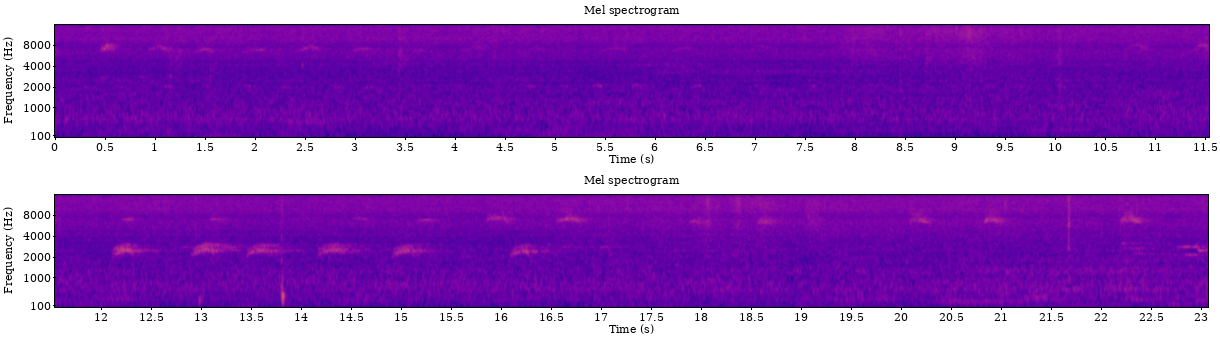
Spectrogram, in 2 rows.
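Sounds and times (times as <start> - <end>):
low hum of bees: 0.0 - 23.0
songbird chirping: 10.7 - 18.8, 19.7 - 23.0.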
